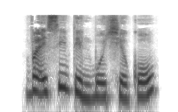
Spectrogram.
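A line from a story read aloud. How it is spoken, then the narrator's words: Smiling reply. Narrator (Vietnamese): Lộ Thần mỉm cười đáp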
